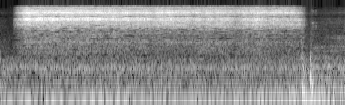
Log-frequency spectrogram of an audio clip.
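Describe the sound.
A voice imitates the hiss of escaping air, like the hose used to inflate car tyres: one steady, sharp hiss held for about three seconds before cutting off abruptly, with no talking around it.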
